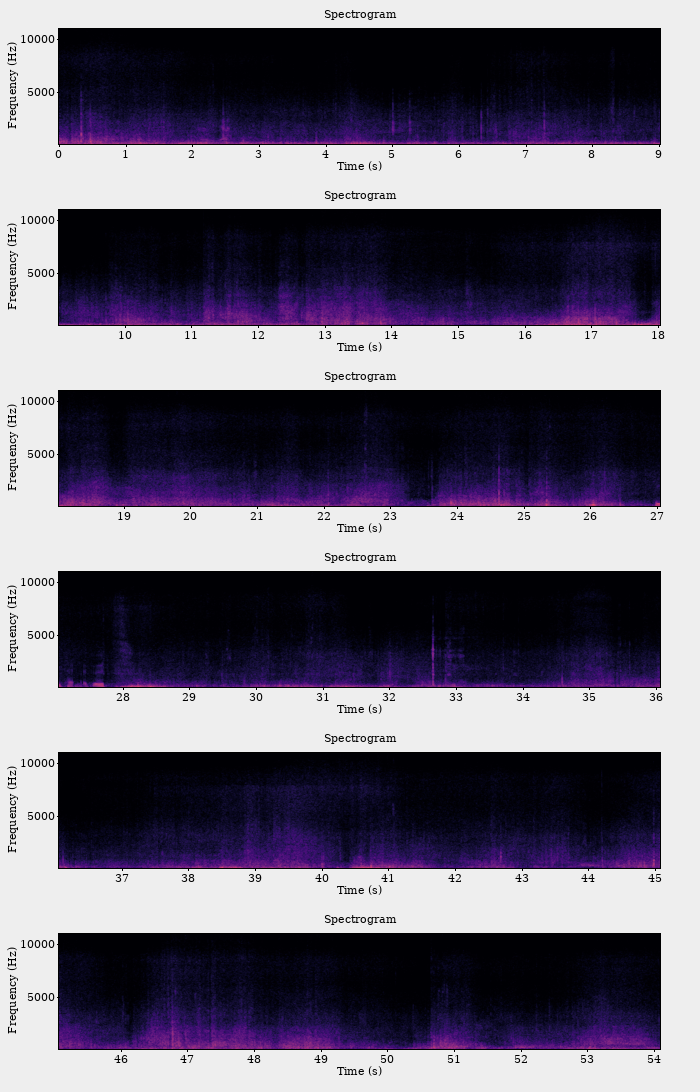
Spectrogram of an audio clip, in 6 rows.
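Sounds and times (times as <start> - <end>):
skis scraping over snow: 0.0 - 8.9, 9.5 - 31.4, 32.0 - 54.0
wind rushing over microphone: 0.0 - 54.0.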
